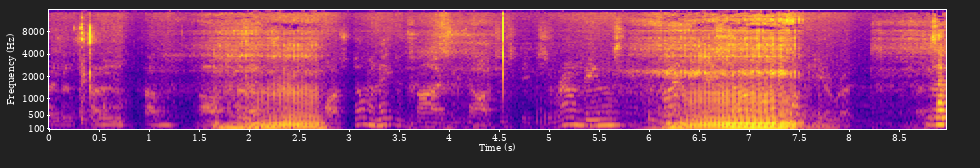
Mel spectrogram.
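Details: Snoring in a sleeping 4-month-old Great Dane puppy: loud, deep, rumbling snores on each breath, with quieter breaths between.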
